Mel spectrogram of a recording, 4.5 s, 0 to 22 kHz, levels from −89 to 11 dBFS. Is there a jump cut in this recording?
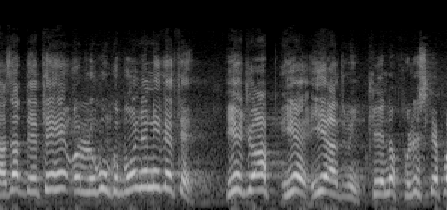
yes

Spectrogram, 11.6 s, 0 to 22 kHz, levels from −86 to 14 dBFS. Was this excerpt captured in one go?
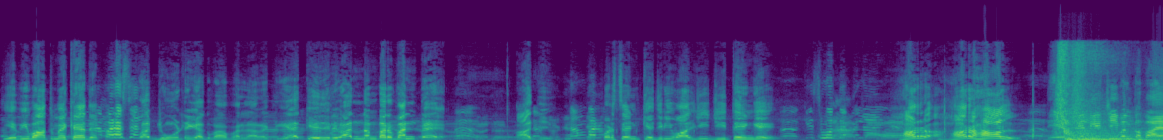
no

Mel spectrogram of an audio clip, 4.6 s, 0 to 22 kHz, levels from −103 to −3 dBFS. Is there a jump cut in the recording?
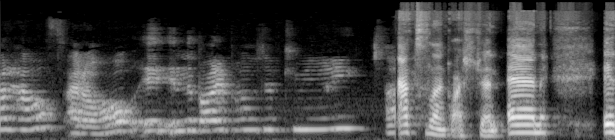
yes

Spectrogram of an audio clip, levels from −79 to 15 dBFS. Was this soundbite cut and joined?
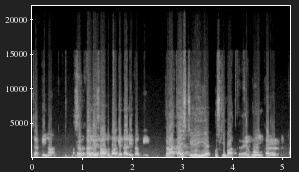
yes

